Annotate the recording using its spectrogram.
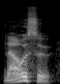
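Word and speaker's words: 治す: For example, this is pronounced naosu.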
